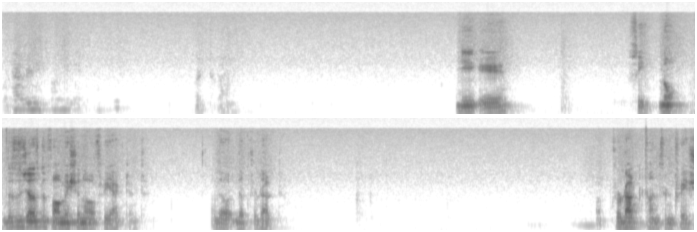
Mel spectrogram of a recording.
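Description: A man speaks calmly, explaining in pauses, close by.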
